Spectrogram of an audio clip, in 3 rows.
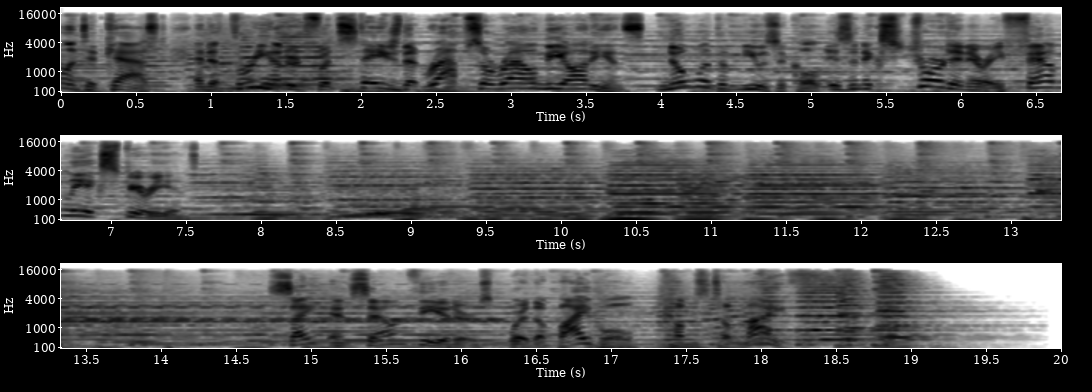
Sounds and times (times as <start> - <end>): Speech: 0.0 - 7.6, 14.8 - 18.3
Music: 0.0 - 19.9.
